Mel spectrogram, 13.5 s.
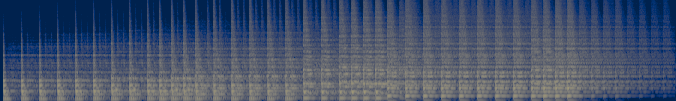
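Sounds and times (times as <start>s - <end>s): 
lead melody: 0.0s - 13.4s.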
